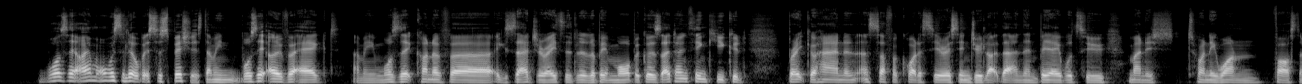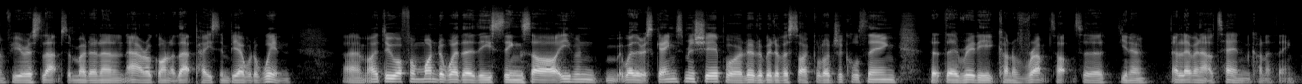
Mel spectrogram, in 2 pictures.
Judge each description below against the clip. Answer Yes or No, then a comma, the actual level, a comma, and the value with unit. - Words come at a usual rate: No, fast, 245 wpm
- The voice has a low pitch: Yes, low, 105 Hz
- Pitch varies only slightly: Yes, narrow, 2.3 semitones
